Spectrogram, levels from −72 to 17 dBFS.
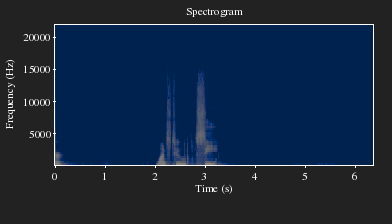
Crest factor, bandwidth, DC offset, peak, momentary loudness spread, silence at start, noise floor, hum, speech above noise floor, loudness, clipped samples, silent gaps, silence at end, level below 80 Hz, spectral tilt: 20 dB; 15.5 kHz; under 0.1%; -18 dBFS; 14 LU; 0 s; -74 dBFS; none; 43 dB; -32 LUFS; under 0.1%; none; 3.05 s; -62 dBFS; -4.5 dB/octave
